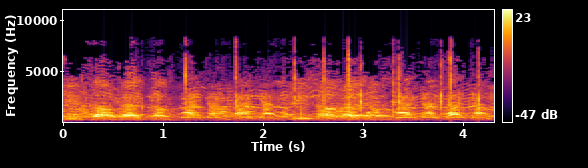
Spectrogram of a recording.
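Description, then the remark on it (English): A large crowd of supporters cheers and shouts continuously, crowding around the Chief Justice's car as he arrives at the Supreme Court and showering him with rose petals, many voices overlapping in a loud, sustained roar with excited yells rising above the din. “Cheering supporters of the Chief Justice crowded around his car as he arrived at the Supreme Court, showering him with rose petals.”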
